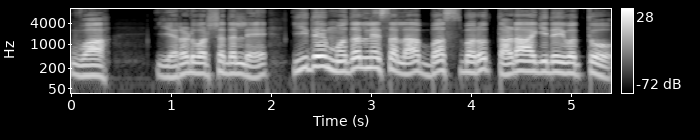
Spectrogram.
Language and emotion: Kannada, surprised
